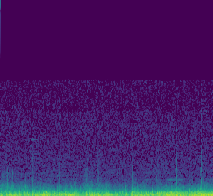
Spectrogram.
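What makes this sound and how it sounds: A neon green soft rubber spiky puffer ball is rubbed and squeezed with fingers over a microphone. It makes a dense, low, muffled rumble of rustling and squishing with scattered soft pops. The sound stays steady throughout and has no bright content.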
